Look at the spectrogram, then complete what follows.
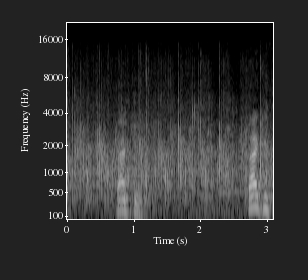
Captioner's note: applause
